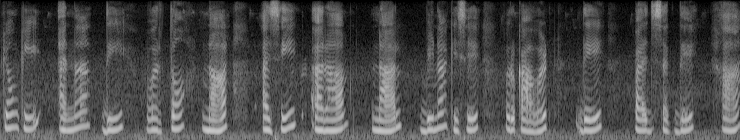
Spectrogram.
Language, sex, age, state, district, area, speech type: Punjabi, female, 18-30, Punjab, Fazilka, rural, spontaneous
